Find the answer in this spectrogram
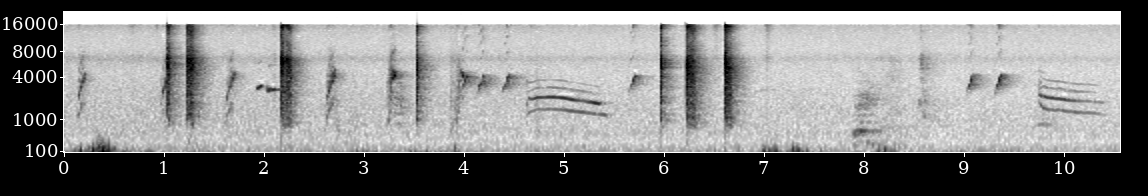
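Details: Borneo white-rumped shama in full song: loud sharp clicks and snaps mixed with short whistled phrases, including downslurred notes stacked in bright harmonics, delivered in irregular bursts.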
